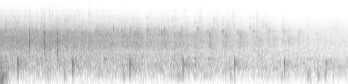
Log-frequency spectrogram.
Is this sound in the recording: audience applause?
yes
